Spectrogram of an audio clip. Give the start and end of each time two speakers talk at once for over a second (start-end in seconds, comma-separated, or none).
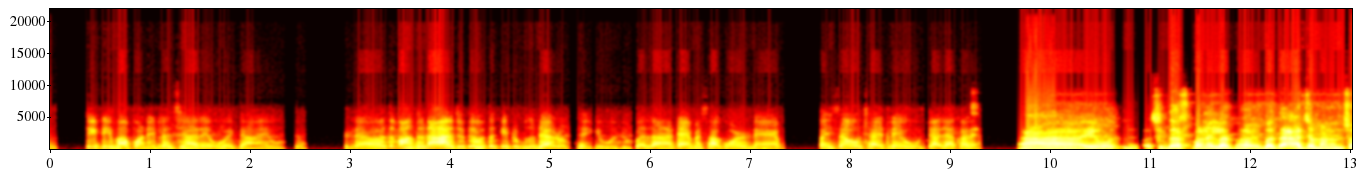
none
